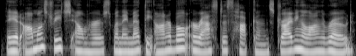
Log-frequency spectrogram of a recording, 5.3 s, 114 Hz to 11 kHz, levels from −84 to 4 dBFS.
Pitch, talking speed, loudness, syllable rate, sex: 180 Hz, 180 wpm, -18 LUFS, 5.3 syllables/s, female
